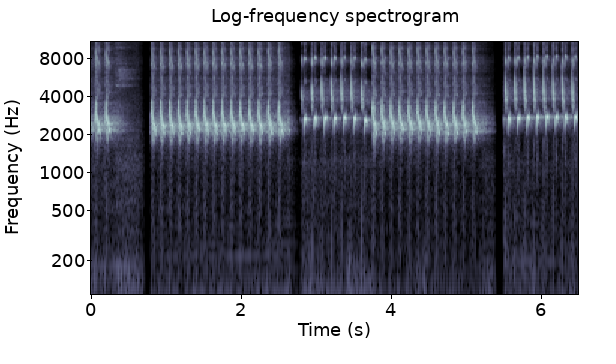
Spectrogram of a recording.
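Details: Black-winged myna masteran training song for young cage mynas, full of varied fillers: fast rattling bursts of bright, harmonic notes repeated about four per second, split by short silences.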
